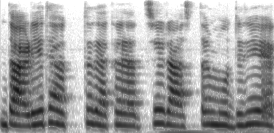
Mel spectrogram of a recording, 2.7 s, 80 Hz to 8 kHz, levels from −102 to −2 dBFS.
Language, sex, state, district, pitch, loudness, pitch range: Bengali, female, West Bengal, Dakshin Dinajpur, 270 Hz, -21 LUFS, 250-285 Hz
